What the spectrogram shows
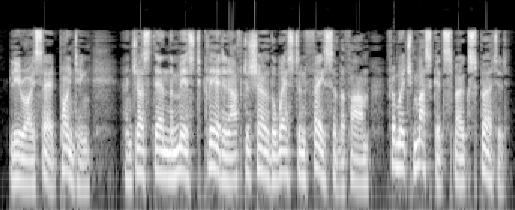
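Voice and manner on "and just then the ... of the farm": ordinary delivery, nothing marked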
